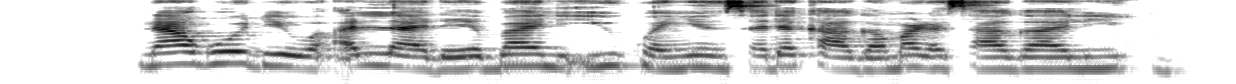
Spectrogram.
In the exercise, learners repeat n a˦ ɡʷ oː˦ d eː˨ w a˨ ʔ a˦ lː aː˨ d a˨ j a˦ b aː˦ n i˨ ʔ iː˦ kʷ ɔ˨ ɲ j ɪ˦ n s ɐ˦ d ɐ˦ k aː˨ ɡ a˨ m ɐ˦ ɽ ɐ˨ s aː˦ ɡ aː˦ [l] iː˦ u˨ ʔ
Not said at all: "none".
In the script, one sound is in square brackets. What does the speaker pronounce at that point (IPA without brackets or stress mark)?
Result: l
